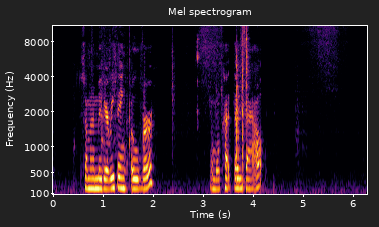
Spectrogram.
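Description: Paper cards rustle and slide on a wooden table.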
